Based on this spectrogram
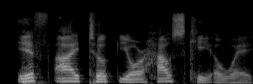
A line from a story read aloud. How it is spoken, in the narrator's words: she barked slowly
